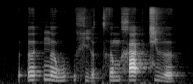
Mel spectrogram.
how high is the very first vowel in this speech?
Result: mid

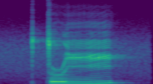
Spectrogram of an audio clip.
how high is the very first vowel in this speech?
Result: high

